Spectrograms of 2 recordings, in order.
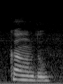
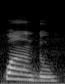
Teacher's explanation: Não pronuncia cando, pronuncia quando. Você escuta esse U.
